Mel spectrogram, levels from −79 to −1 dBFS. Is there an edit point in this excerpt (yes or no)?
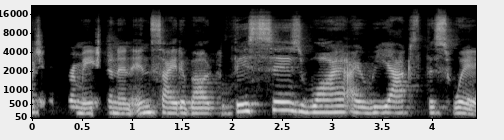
yes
